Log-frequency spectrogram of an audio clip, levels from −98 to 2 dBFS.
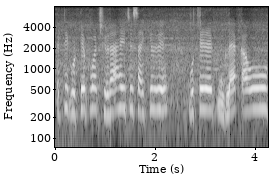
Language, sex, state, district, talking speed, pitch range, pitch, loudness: Odia, female, Odisha, Sambalpur, 140 wpm, 240-265 Hz, 260 Hz, -14 LUFS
